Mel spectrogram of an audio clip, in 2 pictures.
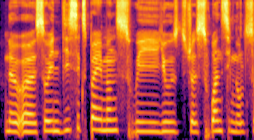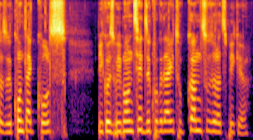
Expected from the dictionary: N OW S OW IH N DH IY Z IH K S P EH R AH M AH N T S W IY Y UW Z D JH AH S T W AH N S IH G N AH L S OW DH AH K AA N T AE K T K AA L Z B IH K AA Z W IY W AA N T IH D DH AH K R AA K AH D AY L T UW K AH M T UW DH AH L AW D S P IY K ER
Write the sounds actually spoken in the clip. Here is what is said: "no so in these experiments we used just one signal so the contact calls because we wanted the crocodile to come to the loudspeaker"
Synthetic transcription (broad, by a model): N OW S OW IH N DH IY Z IH K S P EH R AH M AH N T S W IY Y UW Z D JH AH S T W AH N S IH G N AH L S OW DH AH K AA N T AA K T K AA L S B IH K AA Z W IY W AA N T IH D DH AH K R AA K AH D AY T UW K AH M T UW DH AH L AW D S P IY K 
